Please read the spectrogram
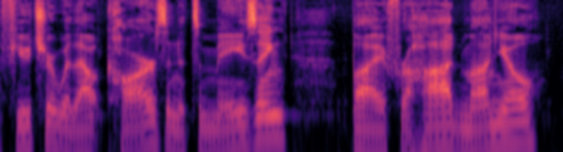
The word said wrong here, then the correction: Manjoo: How do you say that? M-A-N-J-O-O. Fran, give me a pronunciation check on that one. – I would go Farhad Manjoo.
